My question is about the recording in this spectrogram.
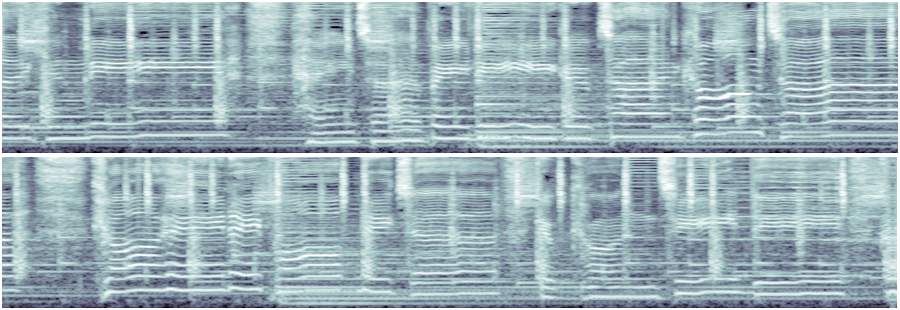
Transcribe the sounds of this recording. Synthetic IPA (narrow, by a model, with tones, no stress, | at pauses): jkʰa˧nːiː˧˥ | ha˧˩jt̪ʰə˧pa˧jdiː˧ka˨˧p̚t̪ʰaː˧nkʰɔː˨˦ŋt̪ʰə˧ | kʰɔ˨˧ɦa˧jjda˥˩jpʰɔ˧˦˥m̚ha˥˧˩jt͡ɕa˧ka˨˥p̚kʰo˧nt̪ʰi˧˩diː˧ | kʰ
